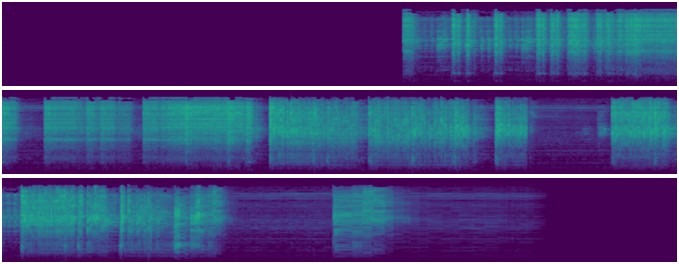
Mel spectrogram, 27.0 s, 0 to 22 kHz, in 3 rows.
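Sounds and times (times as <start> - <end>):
distorted buzzing speaker music: 5.4 - 25.3.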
